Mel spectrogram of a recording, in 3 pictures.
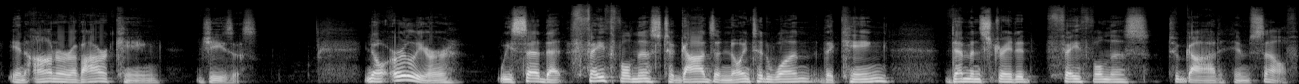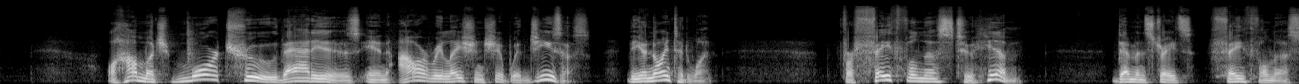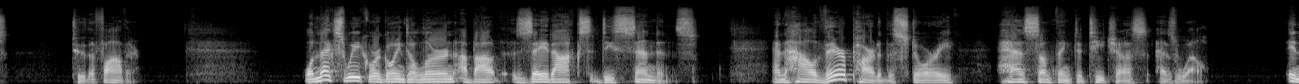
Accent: American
